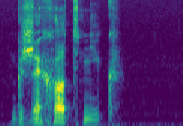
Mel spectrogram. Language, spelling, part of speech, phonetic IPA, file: Polish, grzechotnik, noun, [ɡʒɛˈxɔtʲɲik], Pl-grzechotnik.ogg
